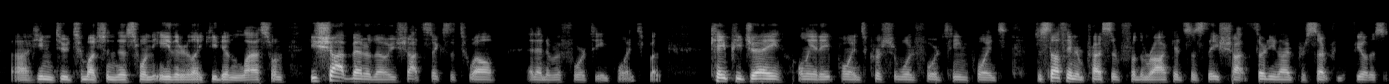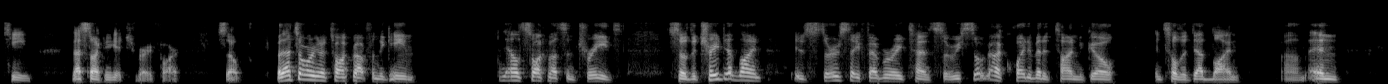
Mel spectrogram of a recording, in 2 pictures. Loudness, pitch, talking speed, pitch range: -24 LUFS, 120 Hz, 230 wpm, 115-140 Hz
